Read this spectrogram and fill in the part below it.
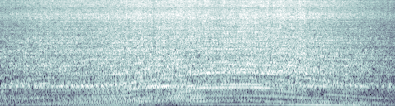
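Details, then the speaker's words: Vehicle being checked for a clunking noise heard mostly on cold starts and light acceleration; the engine swings up and back down smoothly with no knocking or clunking, so the engine is ruled out and the exhaust is suspected. "Nothing to me suggest here that I have an engine problem or knocking or clunking. Nothing suggests this."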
